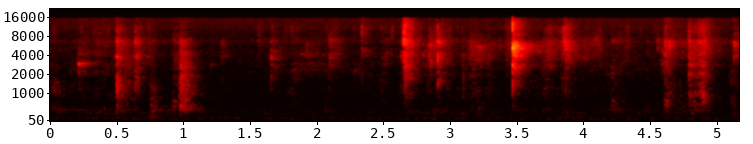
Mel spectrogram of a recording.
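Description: Faint chewing on a beef stick: scattered short wet mouth clicks and smacks, about a dozen of them.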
